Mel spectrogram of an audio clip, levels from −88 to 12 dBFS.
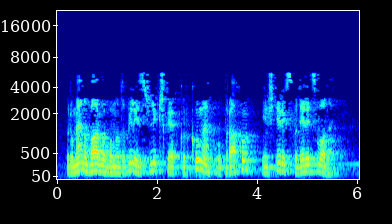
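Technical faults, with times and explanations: Throughout, MP3 compression: the speech was likely squeezed through an MP3 encoder starved of bits, with damage heavy enough to suggest a very low bitrate of roughly 17 kbps. Short of data, the encoder dropped the treble outright, so nothing remains above 5.6 kHz and the sound is dull and boxed-in. It also zeroed the weaker frequency lines, which blink on and off between frames and leave a watery, swirling texture with smeared consonant attacks.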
